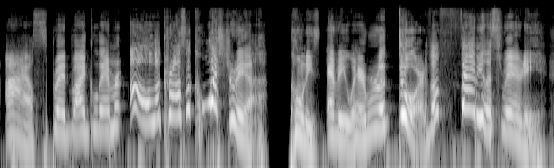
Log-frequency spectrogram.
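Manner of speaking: gloating villain crow. Acted. False Rarity gloating as she rises from the bunnies. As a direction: crow it triumphantly.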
